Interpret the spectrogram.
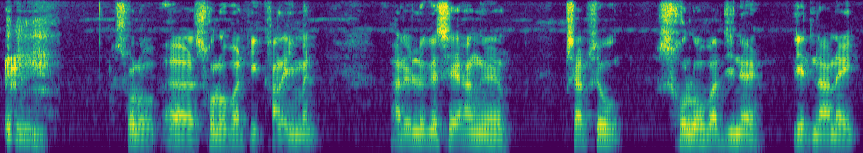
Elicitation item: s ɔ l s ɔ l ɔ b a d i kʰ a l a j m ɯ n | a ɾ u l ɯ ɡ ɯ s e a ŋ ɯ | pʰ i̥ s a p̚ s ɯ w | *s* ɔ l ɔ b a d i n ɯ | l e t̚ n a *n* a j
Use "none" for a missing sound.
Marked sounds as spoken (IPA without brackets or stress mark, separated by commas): s, n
